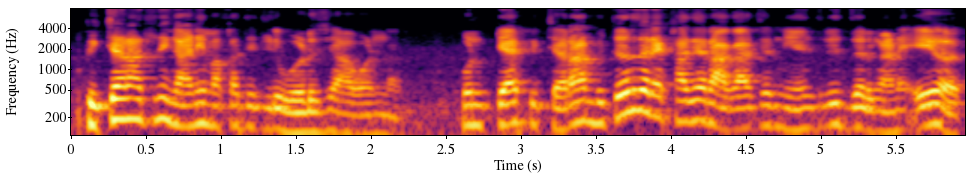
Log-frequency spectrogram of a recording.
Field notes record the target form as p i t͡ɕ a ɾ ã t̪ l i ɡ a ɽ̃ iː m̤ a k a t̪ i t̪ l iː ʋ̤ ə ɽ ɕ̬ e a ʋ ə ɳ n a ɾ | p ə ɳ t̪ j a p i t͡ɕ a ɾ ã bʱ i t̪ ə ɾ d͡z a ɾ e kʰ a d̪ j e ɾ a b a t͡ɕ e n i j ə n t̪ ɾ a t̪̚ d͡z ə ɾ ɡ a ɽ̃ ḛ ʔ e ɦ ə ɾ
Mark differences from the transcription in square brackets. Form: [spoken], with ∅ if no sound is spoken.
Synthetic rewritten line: p i t͡ɕ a ɾ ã t̪ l i ɡ a ɽ̃ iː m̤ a k a t̪ i t̪ l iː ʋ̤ ə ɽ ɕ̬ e a ʋ ə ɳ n a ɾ | p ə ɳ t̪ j a p i t͡ɕ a ɾ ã bʱ i t̪ ə ɾ d͡z [ə] ɾ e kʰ a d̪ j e ɾ a [ɡ] a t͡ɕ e n i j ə n t̪ ɾ [i] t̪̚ d͡z ə ɾ ɡ a ɽ̃ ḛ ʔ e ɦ ə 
